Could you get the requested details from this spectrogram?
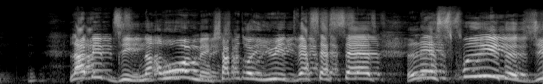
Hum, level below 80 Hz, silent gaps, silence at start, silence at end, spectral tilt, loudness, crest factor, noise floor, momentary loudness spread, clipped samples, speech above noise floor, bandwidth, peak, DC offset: none; -68 dBFS; none; 0.3 s; 0 s; -1.5 dB/octave; -15 LUFS; 18 dB; -47 dBFS; 8 LU; under 0.1%; 30 dB; 16 kHz; 0 dBFS; under 0.1%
